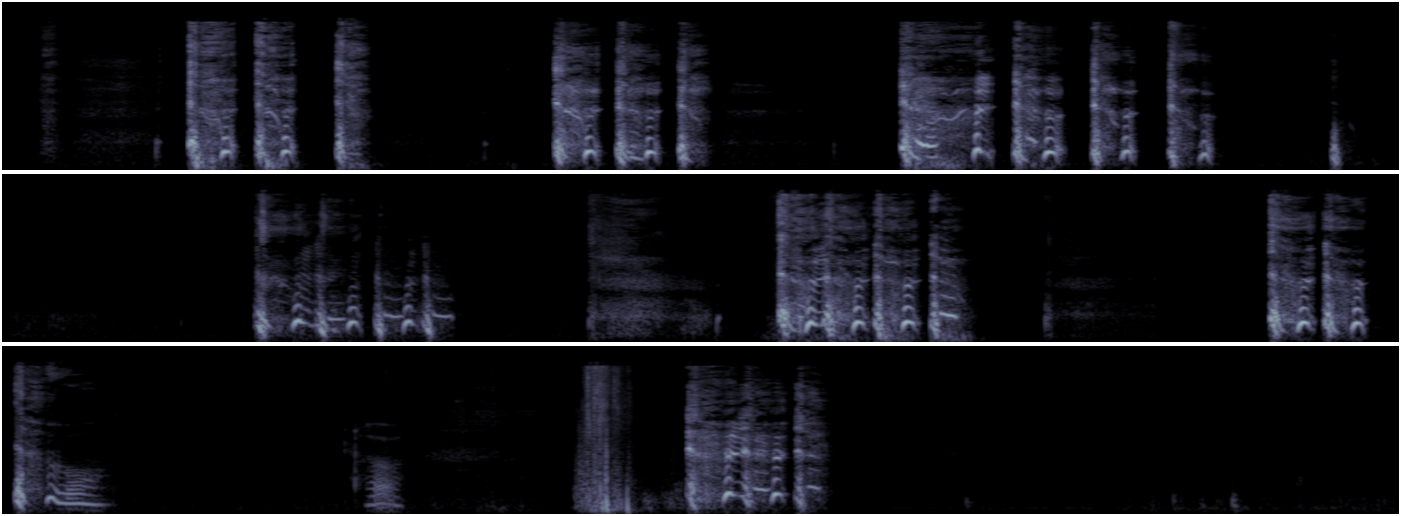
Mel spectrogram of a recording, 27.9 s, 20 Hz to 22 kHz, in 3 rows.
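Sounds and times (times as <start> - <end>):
person coughing harshly: 1.3 - 2.5, 3.7 - 4.8, 6.0 - 8.2, 11.0 - 12.4, 14.5 - 15.8, 17.8 - 19.1, 23.2 - 24.2.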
